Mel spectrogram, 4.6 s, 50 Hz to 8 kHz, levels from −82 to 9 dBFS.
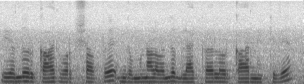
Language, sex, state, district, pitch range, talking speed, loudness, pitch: Tamil, male, Tamil Nadu, Chennai, 130-140 Hz, 170 wpm, -15 LUFS, 135 Hz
